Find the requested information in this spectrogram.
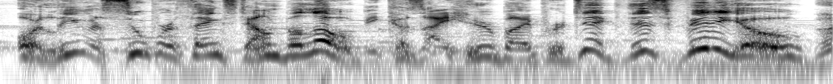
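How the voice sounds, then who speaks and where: A cartoonish character voice moves along at a fairly quick pace. Clear music plays in the background. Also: man, extremely high pitch for a man. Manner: sarcastic, blunt.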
